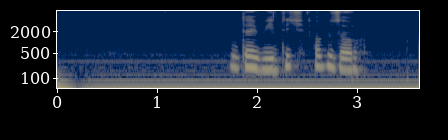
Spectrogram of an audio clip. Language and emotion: Russian, neutral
